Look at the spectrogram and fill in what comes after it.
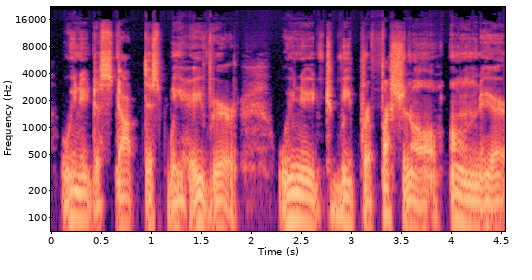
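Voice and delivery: voice dropped low. Quoting complaints from pilot forums, the speaker uses a lowered voice. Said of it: "You lowered your voice for that that quote".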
